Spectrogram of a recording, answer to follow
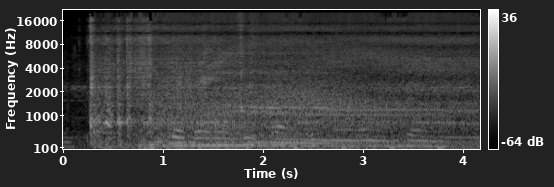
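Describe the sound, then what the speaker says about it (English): A car engine cranks and catches with a quick stuttering burst, then settles into a steady idle hum for the rest of the clip, close by, with a voice speaking over it. "I'm starting my car to do it."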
